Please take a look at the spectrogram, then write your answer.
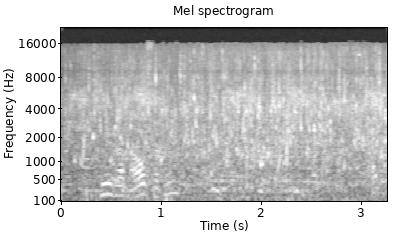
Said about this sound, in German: In den Kranachhöfen fließen wie eh und je Brunnen und ein Bach plätschert durch die Innenstadt in Richtung Schlosskirche.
